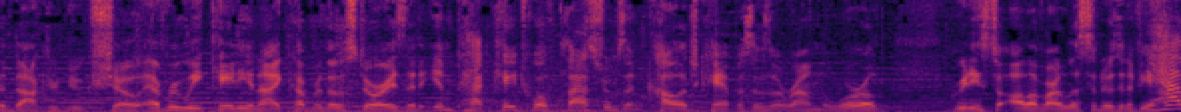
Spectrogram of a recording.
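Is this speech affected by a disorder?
No.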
